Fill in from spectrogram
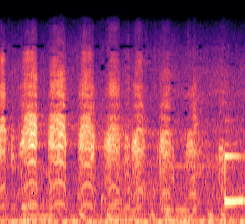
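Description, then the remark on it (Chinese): Little ducks give disappointed quacks in a quick, uneven run of about eight short, nasal calls, fairly loud with no voices, ending on a longer, steadier call. “小鸭子们发出了失落的叫声”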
